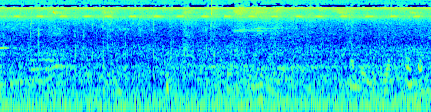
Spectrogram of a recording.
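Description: An insect chirping in a steady, high-pitched rhythm, about two chirps a second, over a steady low rumble.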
